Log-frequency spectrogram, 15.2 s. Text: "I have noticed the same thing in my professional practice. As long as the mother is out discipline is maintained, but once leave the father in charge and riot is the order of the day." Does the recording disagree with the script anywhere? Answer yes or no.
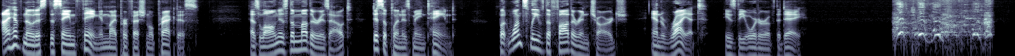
no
